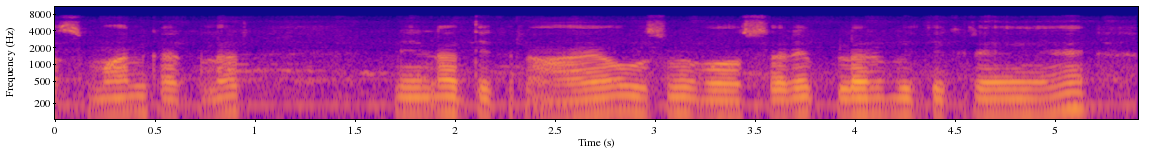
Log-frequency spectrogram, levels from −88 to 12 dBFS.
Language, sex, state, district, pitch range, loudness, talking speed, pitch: Hindi, male, Uttar Pradesh, Shamli, 120-130 Hz, -19 LUFS, 175 wpm, 125 Hz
